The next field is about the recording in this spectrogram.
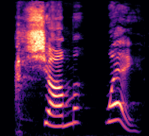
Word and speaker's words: Shumway: Shumway. I'm like, really? It's phonetic. Shumway. I guarantee you. It's spelled exactly like it.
